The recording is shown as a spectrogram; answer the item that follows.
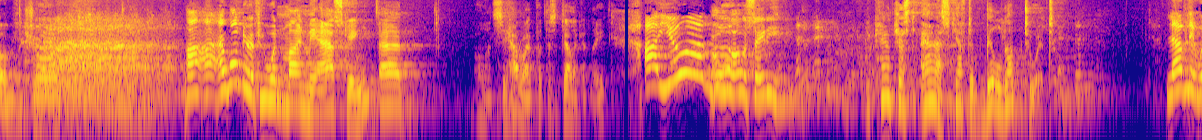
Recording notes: Recorded Live 5/23/2015 at the Opera House in Wellington, New Zealand.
